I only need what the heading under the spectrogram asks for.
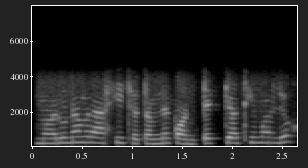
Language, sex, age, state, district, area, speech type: Gujarati, female, 18-30, Gujarat, Kheda, rural, conversation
